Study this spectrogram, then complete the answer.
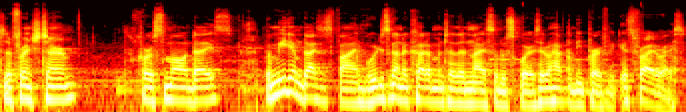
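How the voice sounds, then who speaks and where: A man with an American accent at a very fast pace, medium pitch and ordinary pitch variation, music in the background. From California. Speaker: home cooking video host. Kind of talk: cooking tutorial. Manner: animated, playful.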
